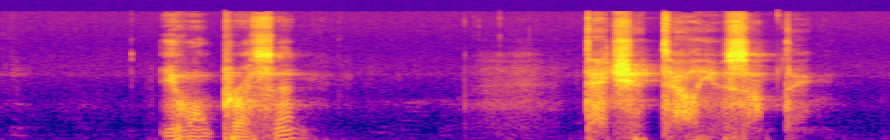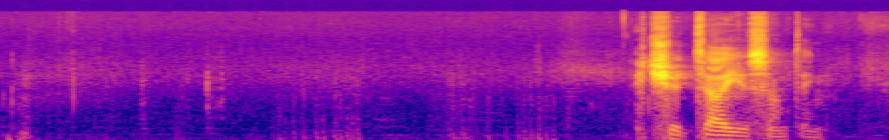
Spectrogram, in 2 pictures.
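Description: A man speaks calmly in short phrases into a microphone.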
